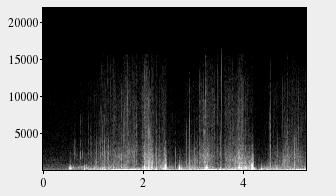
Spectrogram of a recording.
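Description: A thumb and fingers squeeze the side of a black foam windscreen on a microphone. After a brief quiet start, it makes close, muffled squishing and rustling with a steady low rumble and scattered short crackling pops.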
